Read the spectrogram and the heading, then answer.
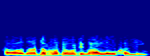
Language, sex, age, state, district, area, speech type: Bengali, male, 18-30, West Bengal, Bankura, urban, conversation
